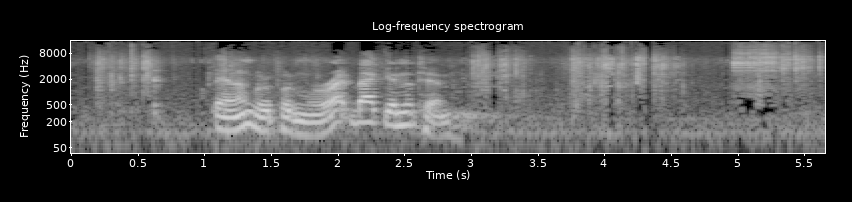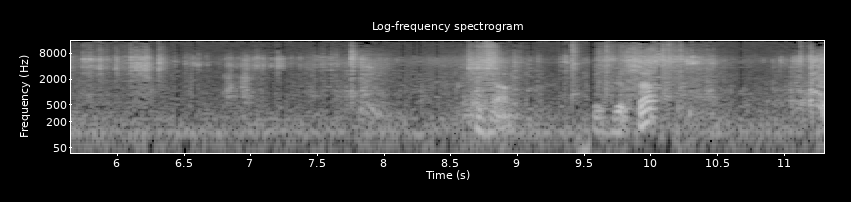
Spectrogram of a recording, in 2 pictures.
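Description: Plastic crinkles and rustles in a man's hands.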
